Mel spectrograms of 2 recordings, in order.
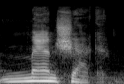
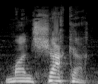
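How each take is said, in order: First: The name is said with two syllables. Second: The name is said with three syllables. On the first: This is how locals say the name. "but they call it Manchac" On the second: This is how the name is spelled. "It's spelled Manchaca"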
